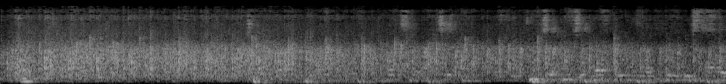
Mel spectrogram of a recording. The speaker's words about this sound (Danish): Så hvis I begynder at klappe, så vil vi være der.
